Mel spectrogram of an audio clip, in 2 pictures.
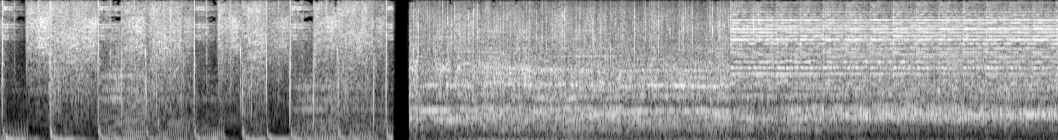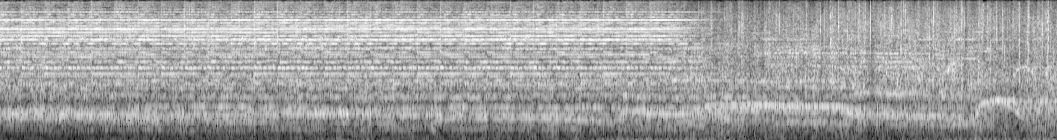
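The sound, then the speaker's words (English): The New York Stock Exchange opening bell, rung by Crown Castle, rings in a long, steady electric peal for about ten seconds over continuous loud applause and cheering from a crowd, after a brief musical sting. “That was the opening bell at the New York Stock Exchange.”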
